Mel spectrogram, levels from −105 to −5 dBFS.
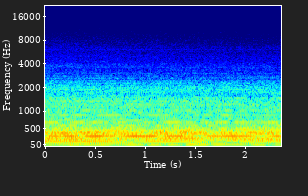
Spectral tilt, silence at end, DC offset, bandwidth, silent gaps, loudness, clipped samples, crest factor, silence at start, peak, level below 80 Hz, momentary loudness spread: -11 dB/octave; 0 s; under 0.1%; 4 kHz; none; -32 LUFS; under 0.1%; 10 dB; 0 s; -20 dBFS; -46 dBFS; 2 LU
